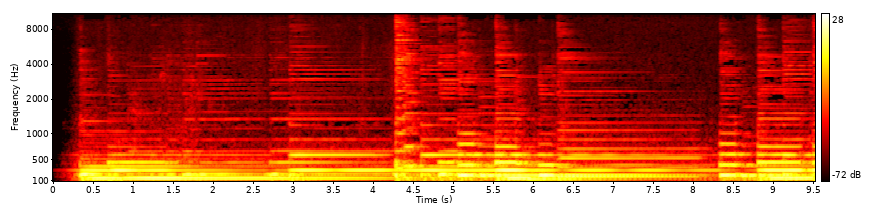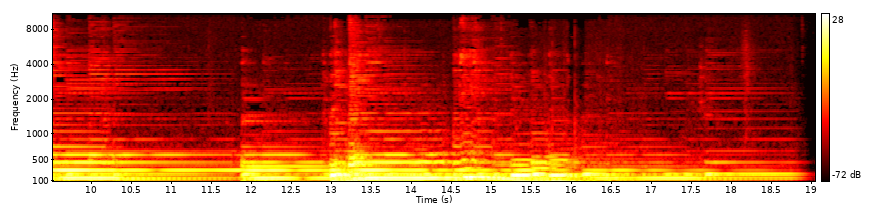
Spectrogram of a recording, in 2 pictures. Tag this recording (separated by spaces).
guitar tuning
